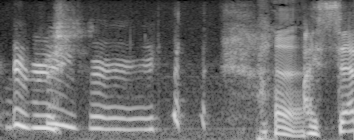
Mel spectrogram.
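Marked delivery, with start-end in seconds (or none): 0.1-1.2 high, slow squawky bird; drawn-out parakeet squawk; parrot voice. Pretend. Parrot imitation echoed. 1.3-2.0 high giggle. Real, not acted. Laugh after parrot bit.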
